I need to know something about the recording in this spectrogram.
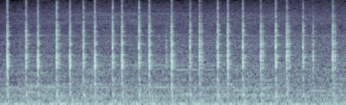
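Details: Removed dual mass flywheel rocked by hand: quick sharp metallic clacks about six a second from excessive play; DMF worn out and needs replacement, typically causing clutch pedal vibration.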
